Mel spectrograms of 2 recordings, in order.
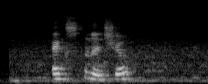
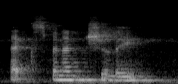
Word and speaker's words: exponentially: that again angelico exponential oh almost you just just uh just left off the last bit the lee exponentially yeah okay exponential good yeah just make sure you pronounce the league because it's an adverb but yes very good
